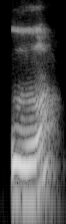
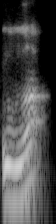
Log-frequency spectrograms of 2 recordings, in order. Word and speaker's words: 鹅: Just by the sound of it, we just use one syllable and one vowel to be accurate to express one animal, 鹅.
